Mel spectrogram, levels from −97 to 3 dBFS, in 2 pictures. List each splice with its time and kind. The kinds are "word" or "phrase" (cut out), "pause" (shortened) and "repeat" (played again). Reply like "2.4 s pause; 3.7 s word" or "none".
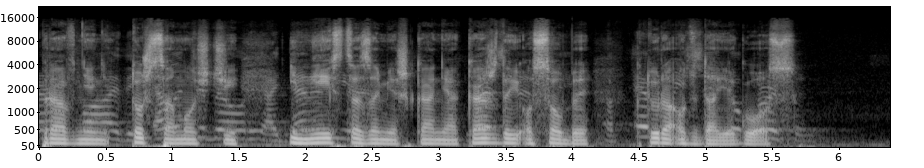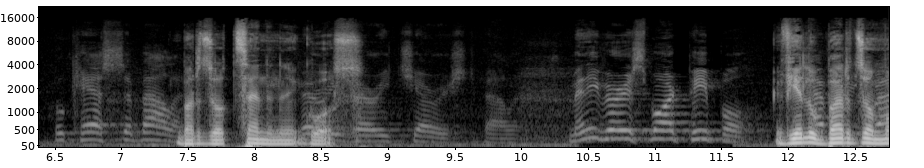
none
